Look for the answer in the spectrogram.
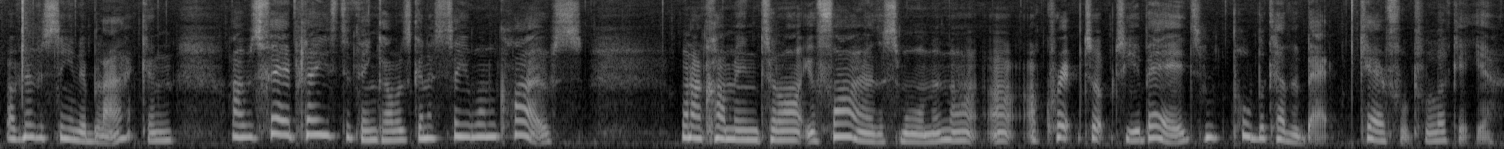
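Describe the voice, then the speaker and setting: Woman playing a young housemaid, Yorkshire accent, blunt, good-natured, chatty, mellow timbre, storybook character. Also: medium pitch, expressive, normal speed, voice pushed up, close to an everyday voice. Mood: vexed, frank. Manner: blunt, chatty, plain-spoken.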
